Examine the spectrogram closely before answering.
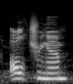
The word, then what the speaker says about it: Altrincham: Altrincham, that's the way you pronounce it.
